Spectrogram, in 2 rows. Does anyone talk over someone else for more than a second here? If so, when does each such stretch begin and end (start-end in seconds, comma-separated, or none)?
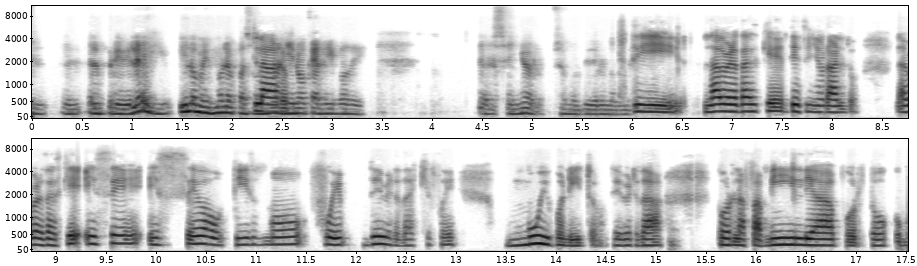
none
